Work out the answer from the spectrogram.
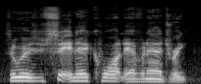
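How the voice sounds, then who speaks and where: Gravelly English man spinning a yarn. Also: fairly high pitch, fast, fairly bright tone, dry recording. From England. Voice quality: gravelly, husky. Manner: chatty, wry, self-mocking. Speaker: vlogger telling a travel story. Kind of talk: casual anecdotal storytelling.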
